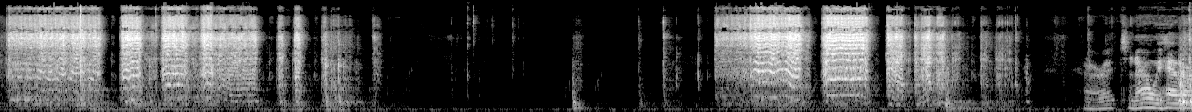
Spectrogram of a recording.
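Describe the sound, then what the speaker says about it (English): Screws being driven into a homemade aluminum table divider, heard as fast mechanical clicking and ratcheting in short bursts separated by quiet pauses, with someone talking at times. "We'll put the screws in there."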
